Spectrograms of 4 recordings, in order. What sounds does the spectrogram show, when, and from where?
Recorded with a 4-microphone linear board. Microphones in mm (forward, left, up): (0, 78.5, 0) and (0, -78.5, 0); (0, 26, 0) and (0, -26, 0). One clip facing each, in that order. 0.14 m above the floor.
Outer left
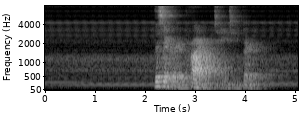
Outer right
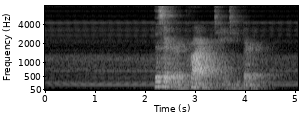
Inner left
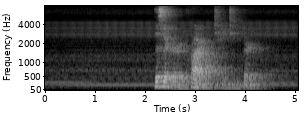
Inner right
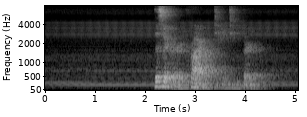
2.2 s a man speaking: 5° right (ahead or behind), 1.6 m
